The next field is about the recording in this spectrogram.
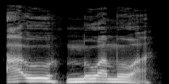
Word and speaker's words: Oumuamua: My pronunciation may not be perfect, but it would be pronounced Aumuamua.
